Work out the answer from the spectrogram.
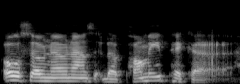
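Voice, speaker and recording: A man's voice: a little high, a little slow, heavy background noise. A man from England co-hosting a casual live stream, chatty and teasing with many ums. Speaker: co-host. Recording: dull lo-fi stream audio.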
